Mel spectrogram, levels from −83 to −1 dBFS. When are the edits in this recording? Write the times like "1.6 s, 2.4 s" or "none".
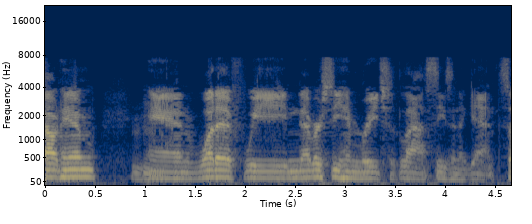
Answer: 1.0 s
